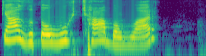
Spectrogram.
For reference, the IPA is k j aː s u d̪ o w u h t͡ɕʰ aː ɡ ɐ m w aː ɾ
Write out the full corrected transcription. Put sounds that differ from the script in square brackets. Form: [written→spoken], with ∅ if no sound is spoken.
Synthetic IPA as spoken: k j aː [s→z] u [d̪→t̪] o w u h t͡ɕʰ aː [ɡ→b] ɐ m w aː ɾ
